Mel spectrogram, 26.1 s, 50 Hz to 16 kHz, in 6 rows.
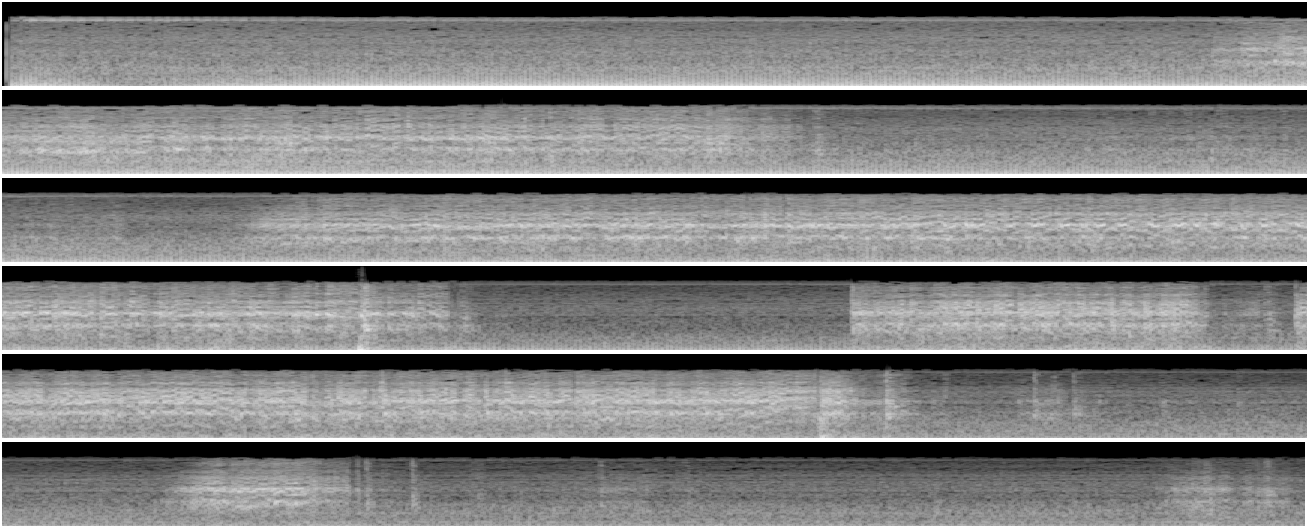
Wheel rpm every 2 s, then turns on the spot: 0, 10, 130, 70, 40, 150, 170, 60, 120, 160, 20, 20, 0.
6-8 22-24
